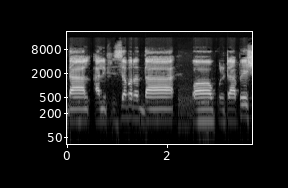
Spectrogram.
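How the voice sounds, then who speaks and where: A man with a Bangladeshi Bengali accent teaching Quran reading, spelling out Arabic letters and stretching the syllables in a slow chant, with quick spoken asides in between. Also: mid-range voice, fairly even intonation, fairly bright tone, smooth, dry recording, highs cut off. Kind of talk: recitation lesson, spelling out letters.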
